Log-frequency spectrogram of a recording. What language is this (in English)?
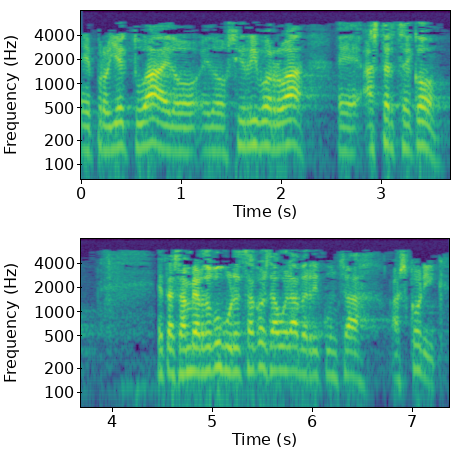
Basque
